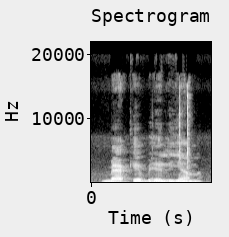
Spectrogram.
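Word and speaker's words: Machiavellian: बाद क्या है मैक मैके वेलियन मैके वेलियन देखिए एम ए सी एच आई माइके ए एम एी एच मचिया मचिया को मैकिया बोलेगे और वेलियन ए आल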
